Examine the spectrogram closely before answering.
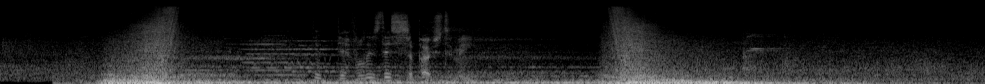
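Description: A magical shimmering whoosh swells and rings out, then fades.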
